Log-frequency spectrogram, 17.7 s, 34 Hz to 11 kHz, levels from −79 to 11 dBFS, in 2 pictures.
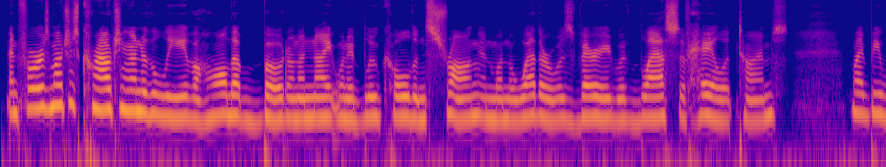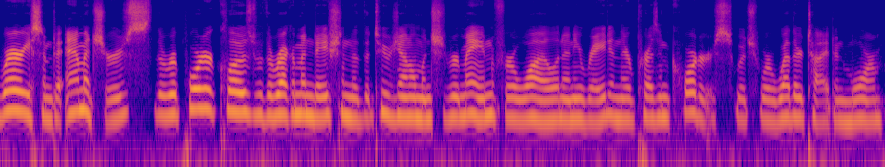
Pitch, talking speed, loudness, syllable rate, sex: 195 Hz, 225 wpm, -18 LUFS, 5.6 syllables/s, female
